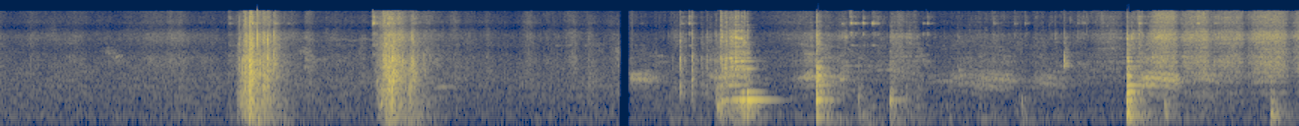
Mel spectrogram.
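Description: Wet laundry being shaken out, with two sharp snaps of cloth less than a second apart and then a few lighter flaps. Near the end, metal dishes clatter against each other.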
